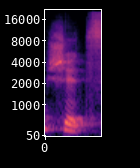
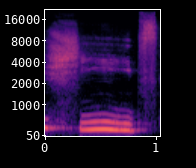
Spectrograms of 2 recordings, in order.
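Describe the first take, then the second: First: "sheets" with a short, lax i as in "sit"; short vowel. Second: "sheets" with a long, stretched ee; long vowel. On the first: Teacher shows the mistake to avoid, "sheets" with short i. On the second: Teacher warns learners about "sheets", long ee drawn out. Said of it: "ایش کشیده هستش". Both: Shown as a demonstration.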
